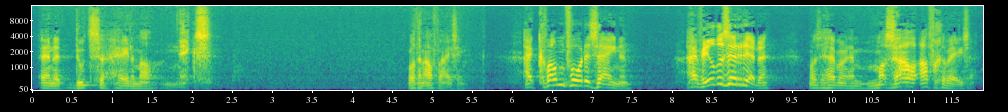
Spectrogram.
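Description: A man preaching a sermon, emotive, swinging between raised emphasis and hushed, low phrases. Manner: slow, drawn-out delivery of quoted cries.

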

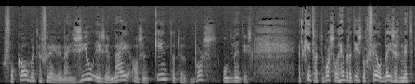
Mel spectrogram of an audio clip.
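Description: A middle-aged man preaching a sermon, reflective, with slow emphatic pauses and frequent tag questions. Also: on the high side, sing-song, a little mellow, husky.

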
